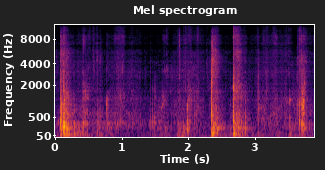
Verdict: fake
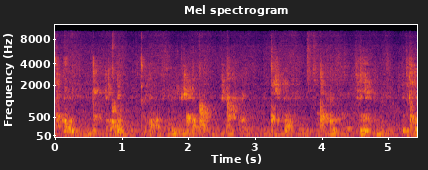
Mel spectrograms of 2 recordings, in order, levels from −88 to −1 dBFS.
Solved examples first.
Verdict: real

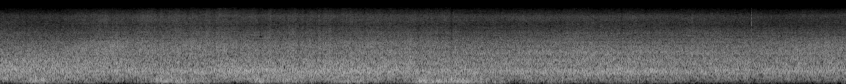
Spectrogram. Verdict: real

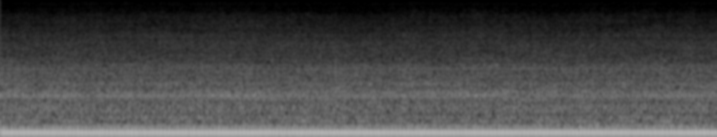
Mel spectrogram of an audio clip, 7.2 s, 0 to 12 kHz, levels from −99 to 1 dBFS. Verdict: real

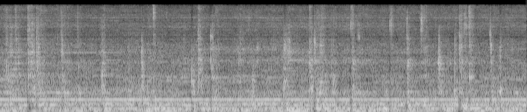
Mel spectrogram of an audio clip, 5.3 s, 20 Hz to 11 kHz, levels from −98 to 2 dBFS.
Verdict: fake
